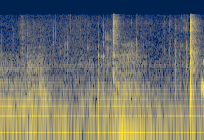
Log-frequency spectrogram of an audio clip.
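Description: Faint handling sounds at a desk: light rustling with a soft click about a second in and another just before two seconds, as a paper index card is set down.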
